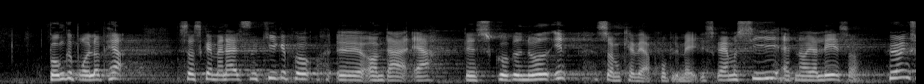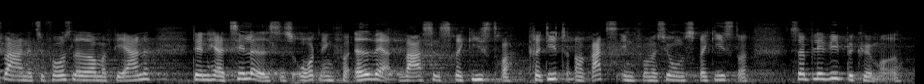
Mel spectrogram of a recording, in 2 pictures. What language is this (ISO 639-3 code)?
dan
